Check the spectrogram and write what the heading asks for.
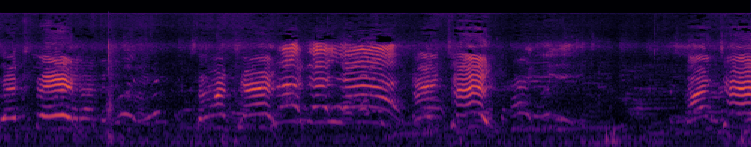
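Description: Several young children calling and shouting in high voices as they play, overlapping one another, with a quieter stretch near the end.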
